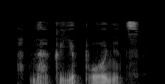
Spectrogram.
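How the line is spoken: Whispering. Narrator (Russian): Иван Кузьмич шепнул Ксюте

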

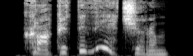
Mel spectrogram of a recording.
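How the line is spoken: Shrill squeal. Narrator (Russian): завизжала Марина Степановна

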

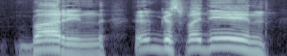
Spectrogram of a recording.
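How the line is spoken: Frightened, hesitant babbling groom. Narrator (Russian): испуганно и неуверенно залепетал конюх

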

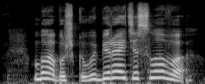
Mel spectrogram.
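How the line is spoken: Pleading. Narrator (Russian): взмолилась Марджери

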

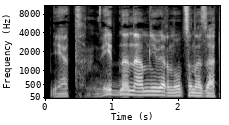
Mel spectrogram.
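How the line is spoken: Dejected. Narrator (Russian): уныло промолвил Полтон

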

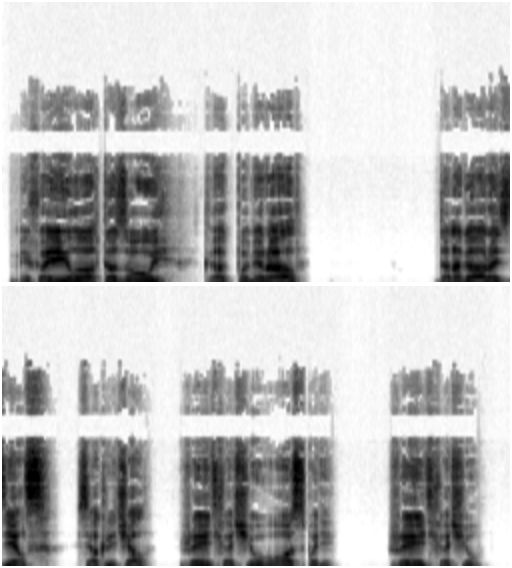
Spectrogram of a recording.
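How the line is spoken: Dull, sudden voice. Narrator (Russian): Неожиданно заговорил Калина тусклым голосом, словно проснулся внезапно

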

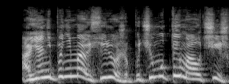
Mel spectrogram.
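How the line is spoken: Exclaimed. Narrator (Russian): воскликнула Любовь Сергеевна

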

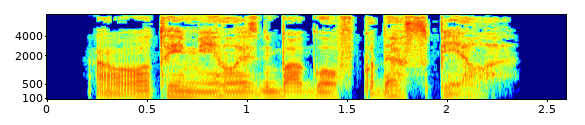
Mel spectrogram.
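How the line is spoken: Hoarse man. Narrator (Russian): хрипло произнес мужчина

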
